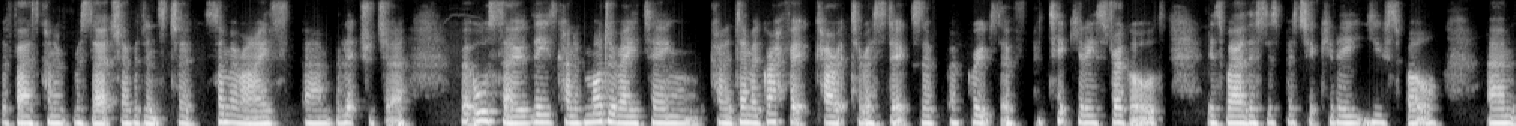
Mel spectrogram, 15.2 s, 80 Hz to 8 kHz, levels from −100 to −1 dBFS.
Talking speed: 140 wpm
